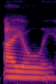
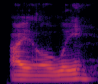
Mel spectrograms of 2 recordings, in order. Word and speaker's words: aioli: It's aioli, honey. Aioli. Aioli. But there's an A. I know. It's confused. It's confusing. I hate silent letters.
